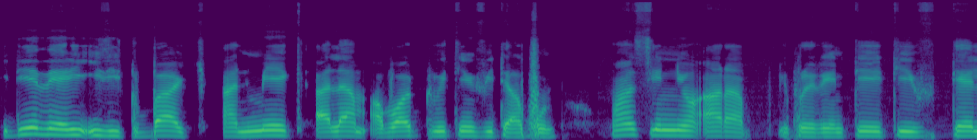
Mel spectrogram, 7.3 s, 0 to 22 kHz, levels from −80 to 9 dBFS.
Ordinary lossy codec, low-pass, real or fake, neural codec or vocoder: Opus, 32 kbps; 19.8 kHz; real; none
